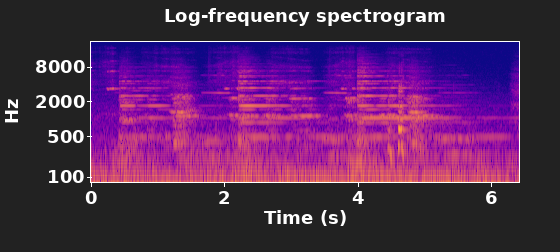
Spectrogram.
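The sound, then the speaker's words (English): The bell of a 110-year-old train engine outside a train museum is pulled by hand and clangs in several slow, heavy strokes, each ringing out with bright overtones that linger and overlap over a low background rumble. “But let's get back to the train museum, which has a beautiful 110-year-old train engine out front, complete with a bell you can ring.”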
